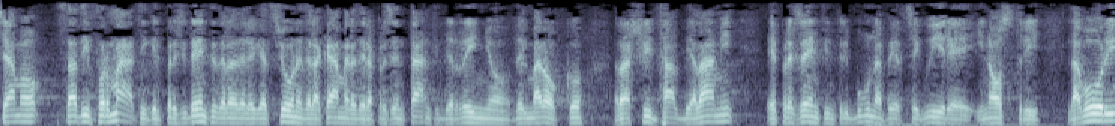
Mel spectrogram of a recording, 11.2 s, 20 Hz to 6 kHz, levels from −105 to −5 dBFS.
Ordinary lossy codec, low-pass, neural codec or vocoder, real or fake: MP3, 24 kbps; 5.4 kHz; none; real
